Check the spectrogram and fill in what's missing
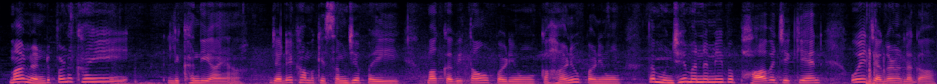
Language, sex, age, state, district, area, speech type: Sindhi, female, 30-45, Rajasthan, Ajmer, urban, spontaneous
